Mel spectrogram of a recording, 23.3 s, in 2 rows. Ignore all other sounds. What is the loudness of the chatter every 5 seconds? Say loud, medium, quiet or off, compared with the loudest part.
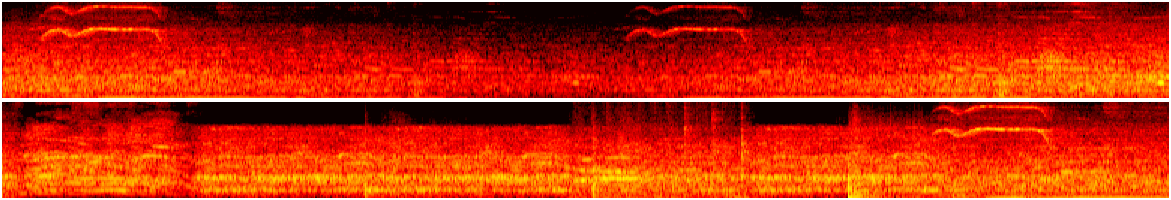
medium, medium, loud, loud, loud.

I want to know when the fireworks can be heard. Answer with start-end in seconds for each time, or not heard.
14.0-21.5.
